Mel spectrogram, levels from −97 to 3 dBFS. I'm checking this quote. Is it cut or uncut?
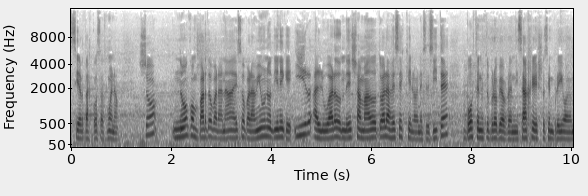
cut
